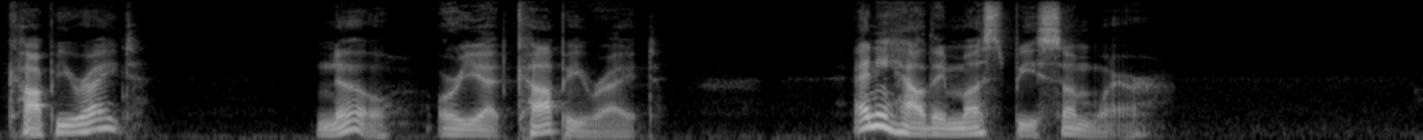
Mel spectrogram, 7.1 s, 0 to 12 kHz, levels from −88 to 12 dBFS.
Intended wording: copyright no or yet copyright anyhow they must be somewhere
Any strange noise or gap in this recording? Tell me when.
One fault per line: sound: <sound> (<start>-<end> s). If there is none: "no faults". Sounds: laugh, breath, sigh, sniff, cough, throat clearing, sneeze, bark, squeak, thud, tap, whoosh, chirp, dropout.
no faults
